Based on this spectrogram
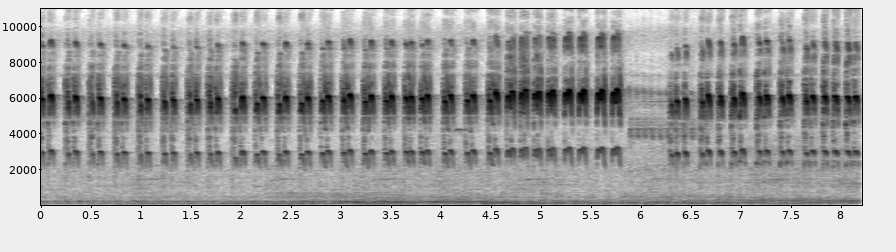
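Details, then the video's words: Platuk sampit woodpecker giving its nonstop tutor-recording calls: long even runs of sharp, high chirps about four to five per second, broken once by a half-second gap. "Burung Platuk sampit dasyat bunyi nonstop"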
